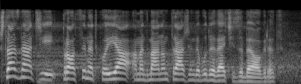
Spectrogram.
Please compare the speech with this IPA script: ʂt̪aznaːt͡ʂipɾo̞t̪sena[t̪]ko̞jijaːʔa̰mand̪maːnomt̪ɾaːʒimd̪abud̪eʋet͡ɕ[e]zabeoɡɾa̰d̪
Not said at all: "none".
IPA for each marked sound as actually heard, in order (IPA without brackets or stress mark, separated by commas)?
t̪, i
